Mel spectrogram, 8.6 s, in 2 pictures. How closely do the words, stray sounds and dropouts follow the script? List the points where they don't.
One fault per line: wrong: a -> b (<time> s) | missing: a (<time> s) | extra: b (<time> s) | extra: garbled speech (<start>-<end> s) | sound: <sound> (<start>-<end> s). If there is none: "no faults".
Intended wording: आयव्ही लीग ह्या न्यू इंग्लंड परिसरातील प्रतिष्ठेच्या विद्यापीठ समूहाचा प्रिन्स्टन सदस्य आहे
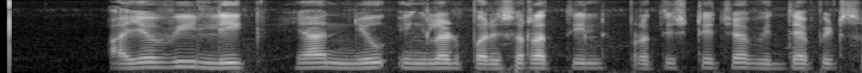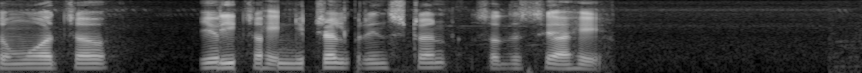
extra: garbled speech (5.3-6.1 s)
